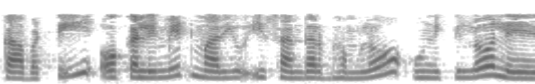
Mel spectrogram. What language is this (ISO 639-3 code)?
tel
